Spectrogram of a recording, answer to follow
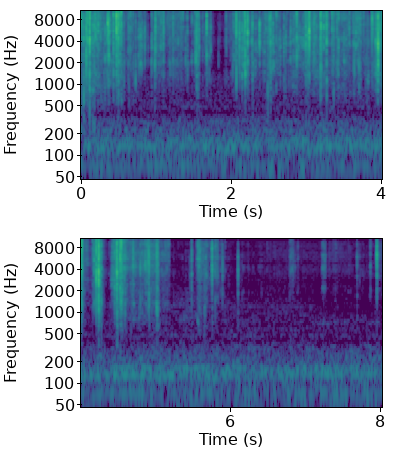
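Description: Foil wrapper of a Panini Mosaic football card pack crinkling and tearing as it is opened and the cards are slid out, a busy run of crisp crackles that thins to a few faint rustles over the last few seconds.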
